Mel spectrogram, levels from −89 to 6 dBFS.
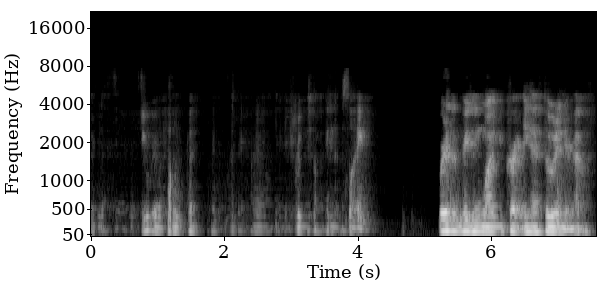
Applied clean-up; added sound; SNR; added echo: neural mask model DeepFilterNet 3.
